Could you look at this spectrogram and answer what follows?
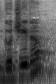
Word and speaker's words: Gojira: The product name comes from the second syllable of the Japanese word pronounced as Gojira, which is Japanese for Godzilla.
